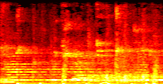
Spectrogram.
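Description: Basketball bouncing on an indoor court floor during play, a series of low thuds several times a second, echoing in a large sports hall.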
